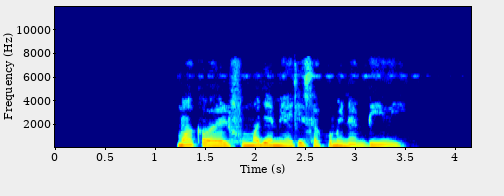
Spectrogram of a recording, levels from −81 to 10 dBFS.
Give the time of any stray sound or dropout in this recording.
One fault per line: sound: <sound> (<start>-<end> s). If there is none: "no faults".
no faults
